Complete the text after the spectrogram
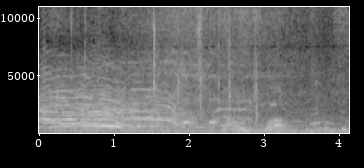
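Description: Spectators clap.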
